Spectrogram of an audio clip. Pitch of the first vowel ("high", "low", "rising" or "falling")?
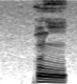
low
